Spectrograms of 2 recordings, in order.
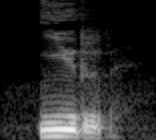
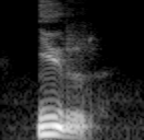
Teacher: Ra tu kita dengar tipis bukan? Ir. Kita senyum.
